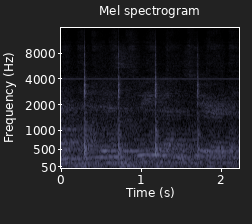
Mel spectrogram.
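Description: Near silence with a faint, regular ticking, four ticks about half a second apart, over faint distant speech.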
